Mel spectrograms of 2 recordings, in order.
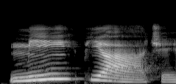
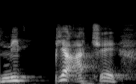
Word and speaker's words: mi piace: So what I hear all the time in this is mi piace with a double P where it doesn't belong. So this is a weak monosyllable, so it flows really nicely.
